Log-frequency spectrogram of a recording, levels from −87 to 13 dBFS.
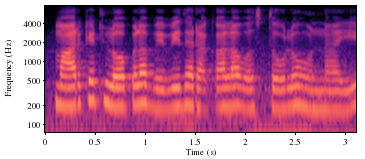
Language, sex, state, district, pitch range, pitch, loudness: Telugu, female, Telangana, Hyderabad, 185-205 Hz, 195 Hz, -16 LUFS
